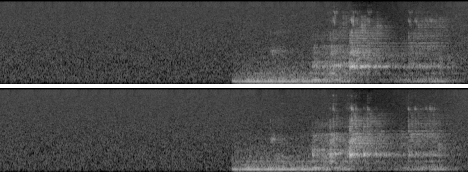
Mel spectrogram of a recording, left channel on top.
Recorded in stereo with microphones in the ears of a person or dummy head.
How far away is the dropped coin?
About 3.5 m.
